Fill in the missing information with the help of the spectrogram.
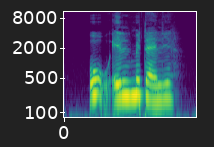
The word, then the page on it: OL-medalje: ˈoˀˈεlmeˌdaljə; ˈoˀˌεl-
